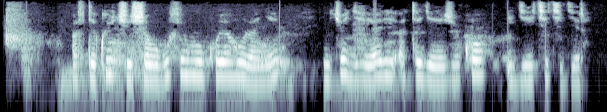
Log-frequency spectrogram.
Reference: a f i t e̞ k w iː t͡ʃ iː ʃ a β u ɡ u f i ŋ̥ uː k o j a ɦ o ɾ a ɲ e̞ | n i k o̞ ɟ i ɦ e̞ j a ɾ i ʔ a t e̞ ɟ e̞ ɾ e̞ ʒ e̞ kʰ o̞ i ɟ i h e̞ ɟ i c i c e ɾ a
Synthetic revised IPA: a f i t e̞ k w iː t͡ʃ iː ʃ a β u ɡ u f i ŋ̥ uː k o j a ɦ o ɾ a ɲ e̞ | n i c o̞ ɟ i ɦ e̞ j a ɾ i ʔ a t e̞ ɟ e̞ ɾ e̞ ʒ e̞ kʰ o̞ i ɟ i h e̞ c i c i ɟ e ɾ a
